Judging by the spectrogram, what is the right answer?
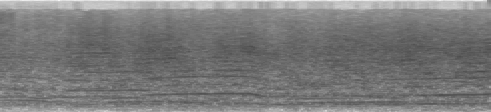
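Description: A race car in a six-hour endurance race drones past on track at moderate distance, its engine note rising and shifting as it goes by, fairly faint and steady.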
